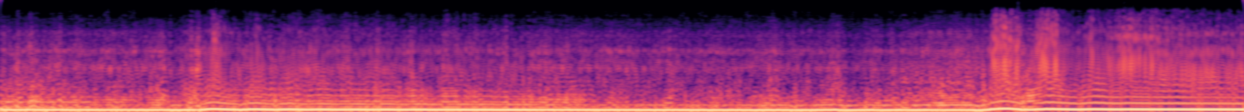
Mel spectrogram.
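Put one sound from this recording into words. A racing car's engine blips on downshifts as it brakes for a corner.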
